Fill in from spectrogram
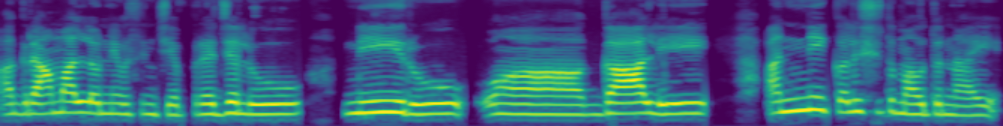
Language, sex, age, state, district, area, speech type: Telugu, female, 18-30, Andhra Pradesh, Sri Balaji, rural, spontaneous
